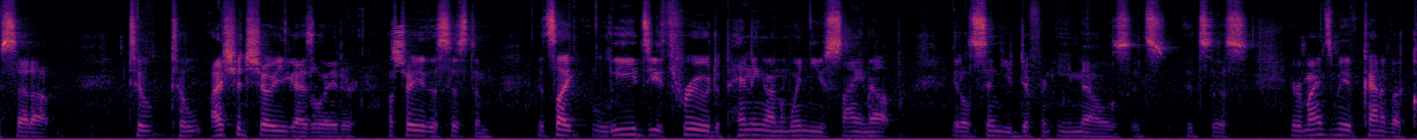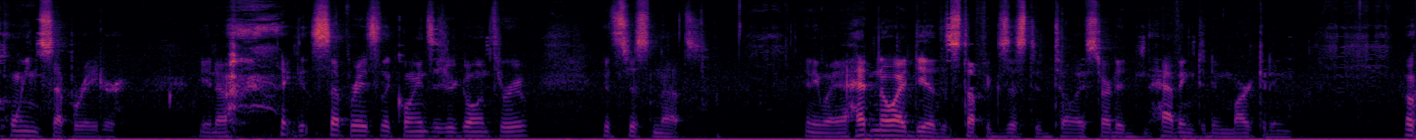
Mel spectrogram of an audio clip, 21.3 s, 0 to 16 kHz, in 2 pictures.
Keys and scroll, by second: 16.0 q.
